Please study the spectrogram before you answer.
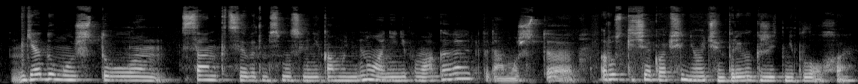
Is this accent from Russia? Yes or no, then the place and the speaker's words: yes; Russia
